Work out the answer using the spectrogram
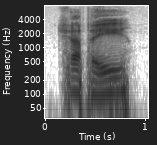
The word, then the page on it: Chappie: English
